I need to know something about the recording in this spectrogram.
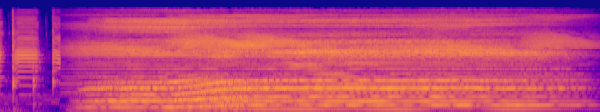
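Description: A single long chanted 'Om', held for about five seconds, its tone shifting about two seconds in, then cut off abruptly. It follows a brief bit of devotional music with drum strikes at the start.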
